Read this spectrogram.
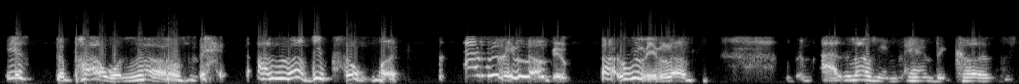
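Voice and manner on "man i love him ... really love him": real tears breaking through the words; choked up, crying. Real, not acted. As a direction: voice cracking high with tears. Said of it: "I'm shedding a tear now".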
